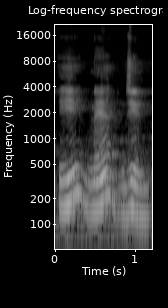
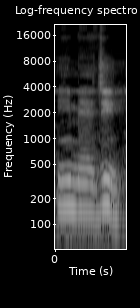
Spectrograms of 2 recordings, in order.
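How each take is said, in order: First: इमेजिन drawn out very slowly, syllable by syllable, i-me-jin; slow model word. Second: Said in the usual way. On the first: Shown as a demonstration. Teacher modelling the word for students, very slow. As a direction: stretch इमेजिन slowly so each sound is heard. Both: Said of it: "इसको पढ़ेंगे इमेजिन".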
